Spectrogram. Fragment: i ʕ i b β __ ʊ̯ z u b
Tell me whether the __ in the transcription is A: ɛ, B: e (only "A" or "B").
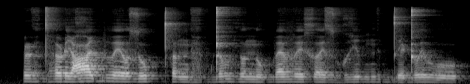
B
